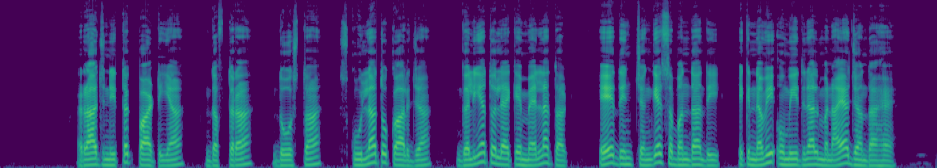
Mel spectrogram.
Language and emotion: Punjabi, neutral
